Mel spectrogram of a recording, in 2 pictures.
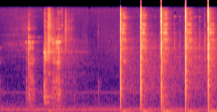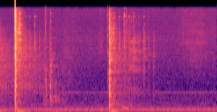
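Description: Dead-blow mallet striking the pump assembly during a rebuild: six sharp blows about two a second, then a single blow after a short pause, with some clattering of parts being handled before them.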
